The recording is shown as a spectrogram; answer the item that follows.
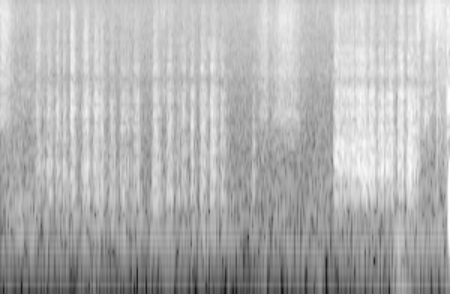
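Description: Felt-tip markers scratching across paper as lines are drawn. A quick run of short strokes comes first, then a pause. About four and a half seconds in, a longer and louder stroke lasts roughly a second.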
